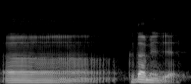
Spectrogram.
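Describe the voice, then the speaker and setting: Gravelly low-voiced male lecturer. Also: mellow. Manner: explains slowly, with many fillers and acted examples. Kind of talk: university lecture.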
